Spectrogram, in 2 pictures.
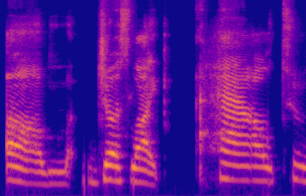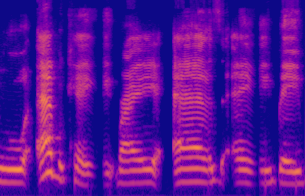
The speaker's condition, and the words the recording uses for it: Stuttering. And like, I just never want other people to think that I like don't know what I'm talking about, but like I can't help my stutter, right?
